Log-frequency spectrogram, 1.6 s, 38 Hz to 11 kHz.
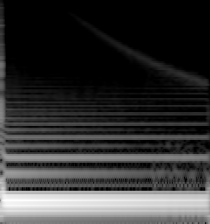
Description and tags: Yamaha analog monosynth with 2 VCO, 2 ENV, 2 multimode filters, 2 VCA, 1 LFO
analog, bassdrum, cs-15, yamaha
